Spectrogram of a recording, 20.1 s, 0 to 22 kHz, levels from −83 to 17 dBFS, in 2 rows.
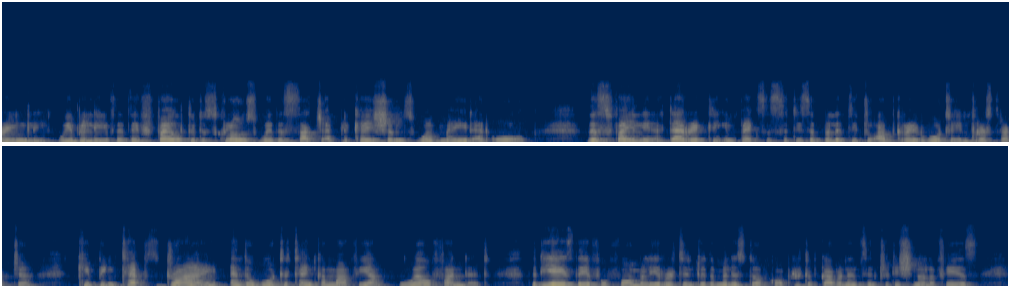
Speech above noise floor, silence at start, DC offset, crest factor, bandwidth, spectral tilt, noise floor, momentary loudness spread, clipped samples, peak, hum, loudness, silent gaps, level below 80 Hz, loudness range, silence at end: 22 dB; 0 s; under 0.1%; 20 dB; 9.4 kHz; -6 dB/octave; -54 dBFS; 11 LU; under 0.1%; -12 dBFS; none; -32 LUFS; none; -76 dBFS; 4 LU; 0.05 s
